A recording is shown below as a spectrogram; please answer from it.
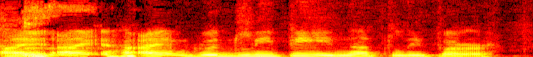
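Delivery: poor Greek accent. Friends joking about leapfrog, trying a bad Greek accent. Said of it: "I can't do a Greek accent".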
